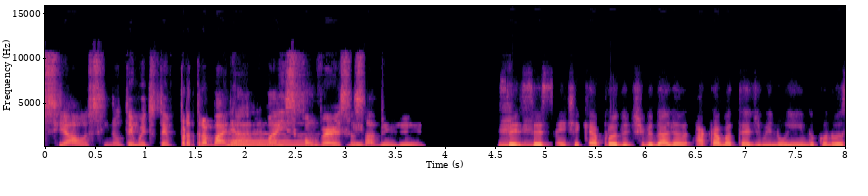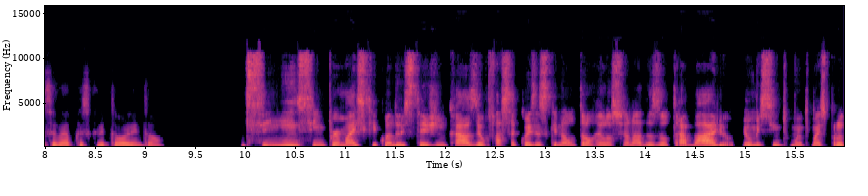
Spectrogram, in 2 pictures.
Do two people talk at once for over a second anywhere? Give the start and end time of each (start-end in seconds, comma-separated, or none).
1.8-3.4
